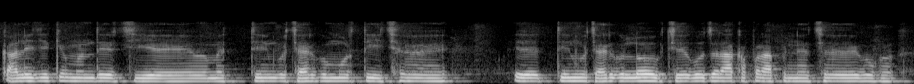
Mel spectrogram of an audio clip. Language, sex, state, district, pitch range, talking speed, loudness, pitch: Maithili, male, Bihar, Madhepura, 145-155 Hz, 125 wpm, -15 LUFS, 150 Hz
